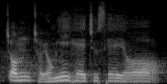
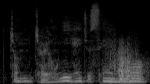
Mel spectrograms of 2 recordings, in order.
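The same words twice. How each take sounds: First: Put-on slow Seoul-accent request, a touch firmer on 좀; mildly imitated Seoul dialect, drawn out slowly; Seoul speech. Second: Put-on soft, slow, polite Seoul-accent request; a hint of gentle Seoul dialect, said slowly; Seoul speech. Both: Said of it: "서울 말씨".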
